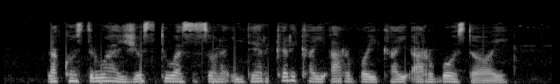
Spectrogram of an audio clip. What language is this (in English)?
Esperanto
